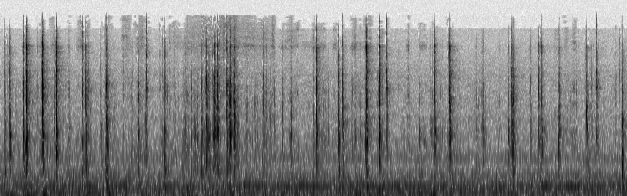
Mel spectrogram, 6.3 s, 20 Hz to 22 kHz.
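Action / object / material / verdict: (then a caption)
tap / plastic computer keyboard / plastic / none. Fingertips of both hands type on a full-size white plastic computer keyboard with hollow keys resting on a wooden desk, the left hand on the letter keys and the right moving to the number pad. About 24 short, bright, hollow clicks sound at an uneven pace, with a denser flurry just past two seconds. A faint low hum sits underneath.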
